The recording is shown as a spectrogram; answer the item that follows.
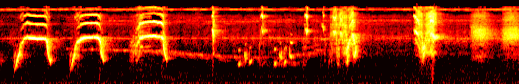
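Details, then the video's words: Borneo white-rumped shama lure song to stir other shamas to sing: three loud arched whistles rising then dropping steeply, followed by soft twittering notes and bursts of harsh high chatter. "PANCINGAN BORNEO GACOR SANGAT AMPUH UNTUK MERANGSANG BUNYI MURAI BATU LAIN"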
